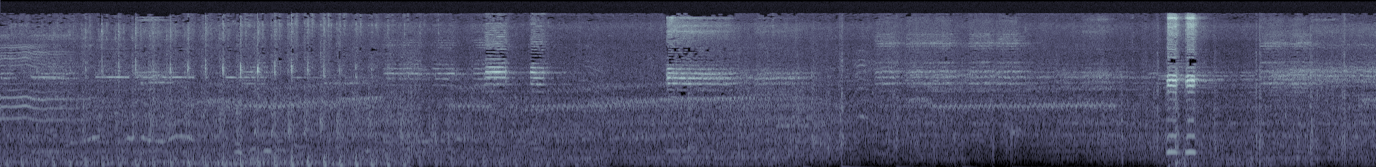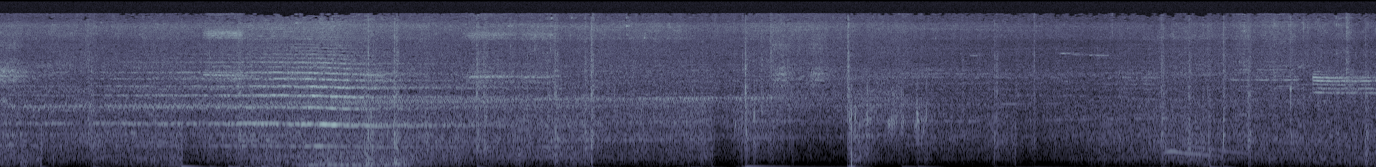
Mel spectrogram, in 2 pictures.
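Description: Busy street traffic heard from a moving motorbike: horns honking again and again from the surrounding vehicles over a low engine rumble. One short, loud blast about twelve seconds in is the loudest sound.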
